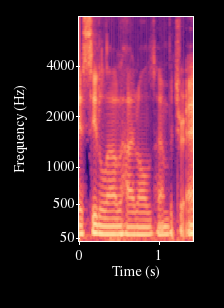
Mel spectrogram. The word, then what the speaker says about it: acetaldehyde: So it probably hits all the categories you want, and maybe dock it just a bit for the acetaldehyde. Crap, I said it wrong. No, I didn't. – Yeah, you said it right. Acetaldehyde.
